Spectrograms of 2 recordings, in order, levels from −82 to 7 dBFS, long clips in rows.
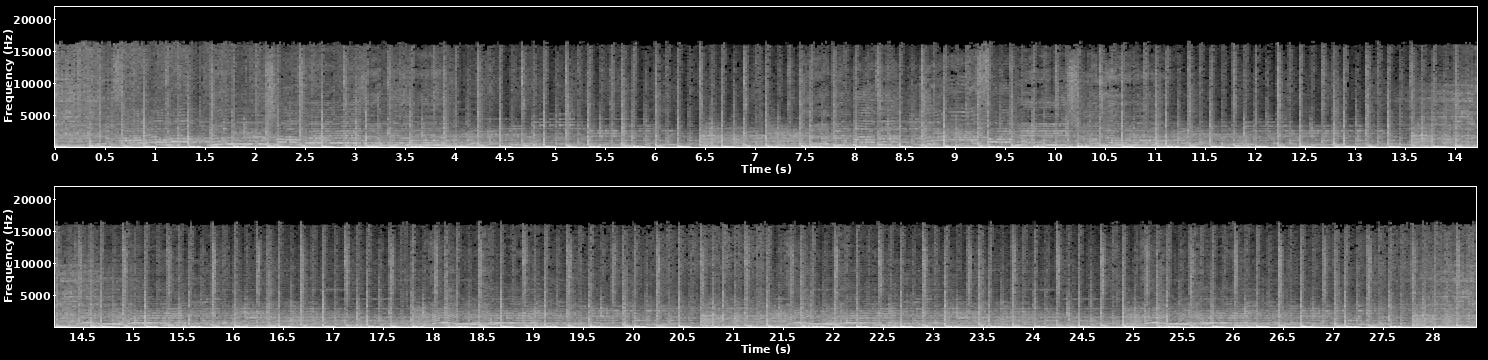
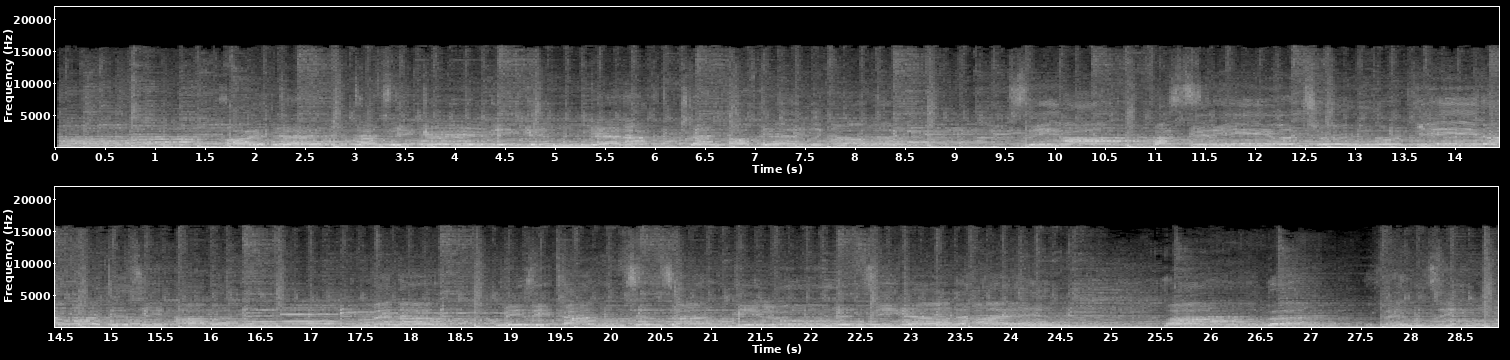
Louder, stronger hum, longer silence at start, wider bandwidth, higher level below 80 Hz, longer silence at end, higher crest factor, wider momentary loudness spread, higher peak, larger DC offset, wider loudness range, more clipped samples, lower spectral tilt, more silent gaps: first, -13 LUFS vs -16 LUFS; neither; about the same, 0 s vs 0.05 s; about the same, 17 kHz vs 16.5 kHz; first, -12 dBFS vs -34 dBFS; about the same, 0 s vs 0 s; about the same, 10 dB vs 14 dB; second, 1 LU vs 4 LU; about the same, 0 dBFS vs -2 dBFS; neither; second, 0 LU vs 3 LU; neither; about the same, -5 dB/octave vs -4.5 dB/octave; neither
